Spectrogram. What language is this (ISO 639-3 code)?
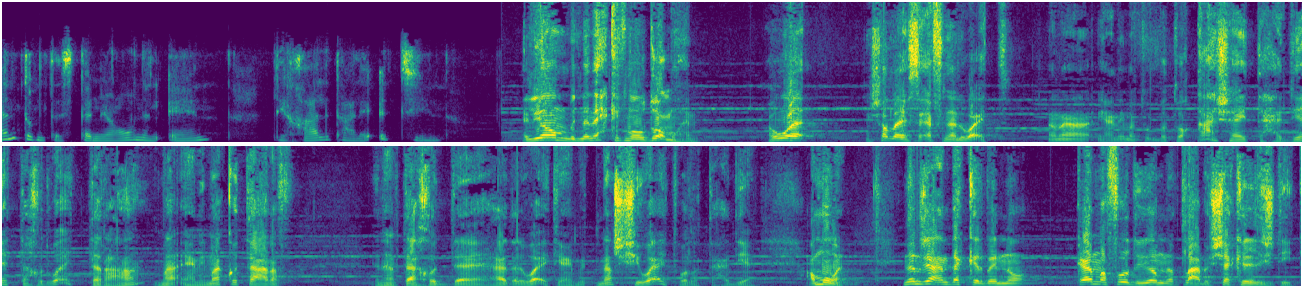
ara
